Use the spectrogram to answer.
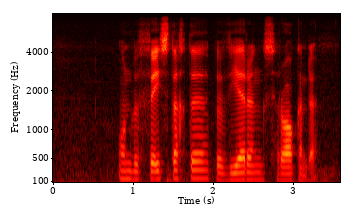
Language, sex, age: Afrikaans, male, 20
